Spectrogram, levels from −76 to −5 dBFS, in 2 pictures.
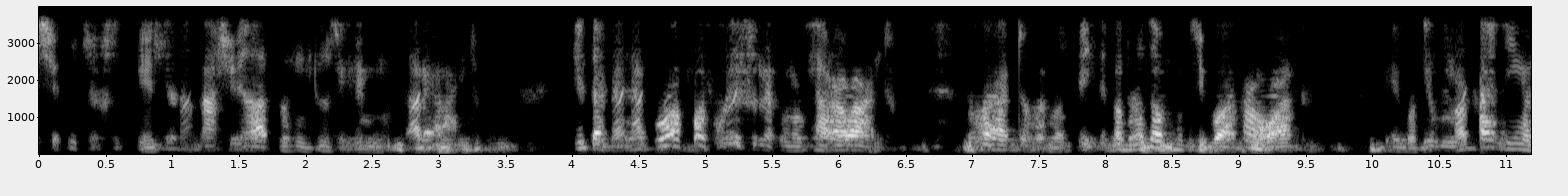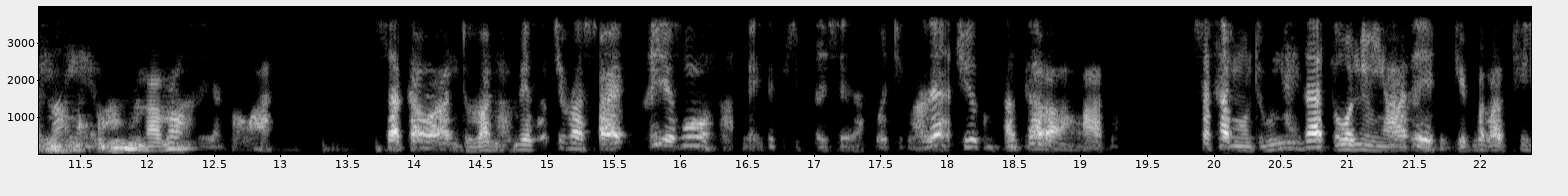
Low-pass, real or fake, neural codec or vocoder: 3.6 kHz; fake; codec, 24 kHz, 0.9 kbps, WavTokenizer, medium music audio release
